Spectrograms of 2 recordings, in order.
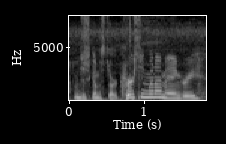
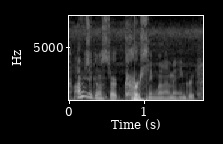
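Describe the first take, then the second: First: Louder repeated threat. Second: Angry threat. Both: Retold or imitated. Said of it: "I yelled at him".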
